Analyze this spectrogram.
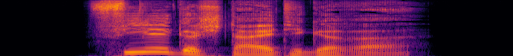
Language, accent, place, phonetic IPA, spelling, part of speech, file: German, Germany, Berlin, [ˈfiːlɡəˌʃtaltɪɡəʁə], vielgestaltigere, adjective, De-vielgestaltigere.ogg
- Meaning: inflection of vielgestaltig: 1. strong/mixed nominative/accusative feminine singular comparative degree 2. strong nominative/accusative plural comparative degree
